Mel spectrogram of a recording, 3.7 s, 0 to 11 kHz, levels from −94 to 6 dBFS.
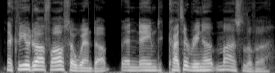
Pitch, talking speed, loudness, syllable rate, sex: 140 Hz, 130 wpm, -17 LUFS, 5.2 syllables/s, male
